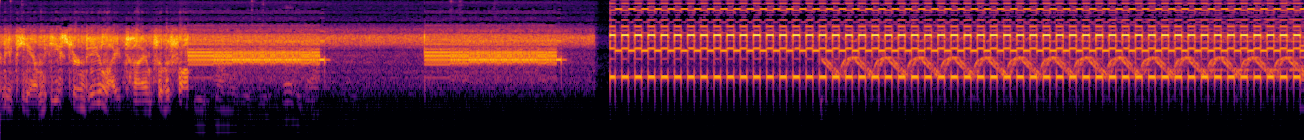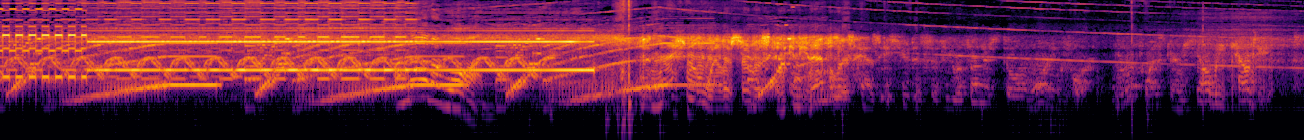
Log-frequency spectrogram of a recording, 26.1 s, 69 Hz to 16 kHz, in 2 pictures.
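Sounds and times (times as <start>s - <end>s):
pulsing electronic alarm: 4.3s - 26.0s
shrill digital data tones: 6.2s - 26.0s
sweeping siren-like tones: 8.2s - 26.0s.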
